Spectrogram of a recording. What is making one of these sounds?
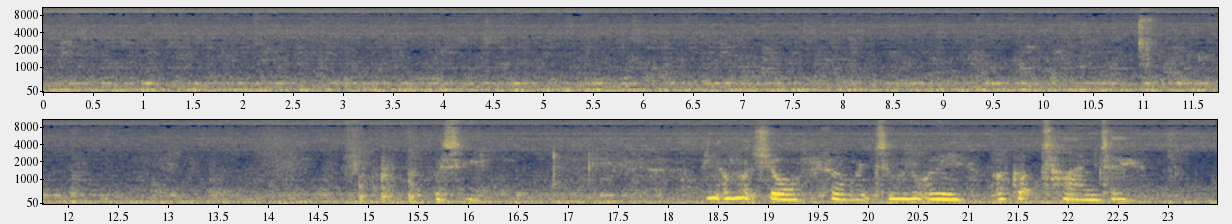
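Water sloshes inside a washing machine.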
